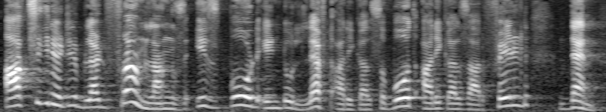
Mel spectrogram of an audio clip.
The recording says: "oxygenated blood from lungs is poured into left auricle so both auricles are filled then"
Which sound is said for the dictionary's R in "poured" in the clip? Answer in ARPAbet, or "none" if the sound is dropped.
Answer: R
